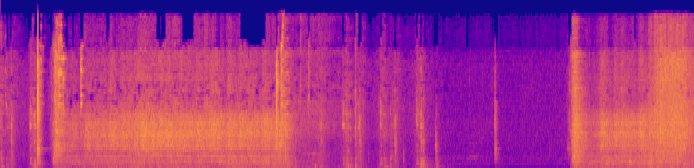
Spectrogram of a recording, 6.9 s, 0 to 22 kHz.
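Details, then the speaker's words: 1968 Chevy C10 V8 after Holley carb work (carb gasket had been sucking air, causing no idle) and distributor clamp refit, on battery charger: cranks, catches and settles into steady, even running, no misses or knocks; fuel spewing from the carb, warming up. "Well, she's running. Fuel spewing out of the carb, so that's a good sign for now. Let's let her warm up."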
